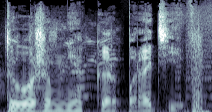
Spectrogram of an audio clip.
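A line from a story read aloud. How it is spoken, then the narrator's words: Angry whisper. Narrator (Russian): злобно прошептал Гнутый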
